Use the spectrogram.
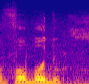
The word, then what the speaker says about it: Vodoun: Donc quand on prend le mot vaudou, c'est séparé en deux syllabes. Le veau, qui signifie soit à l'aise, veau, soit relax, la paix, la sérénité, et doux, manger, profiter de son existence. Donc la bonne prononciation dans la langue locale fond, c'est plutôt vaubodou. Exactement, vaubodou.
